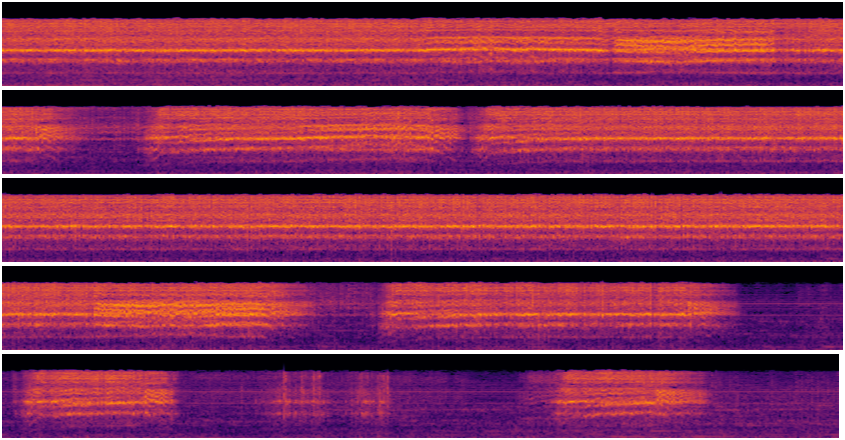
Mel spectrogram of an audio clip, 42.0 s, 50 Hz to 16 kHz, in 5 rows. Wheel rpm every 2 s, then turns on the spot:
160, 160, 160, 160, 80, 140, 110, 160, 160, 160, 160, 160, 160, 150, 60, 160, 30, 80, 10, 40, 30.
36-38 40-42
